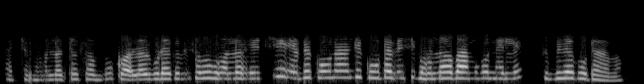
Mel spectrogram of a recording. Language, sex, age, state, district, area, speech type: Odia, female, 30-45, Odisha, Bhadrak, rural, conversation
